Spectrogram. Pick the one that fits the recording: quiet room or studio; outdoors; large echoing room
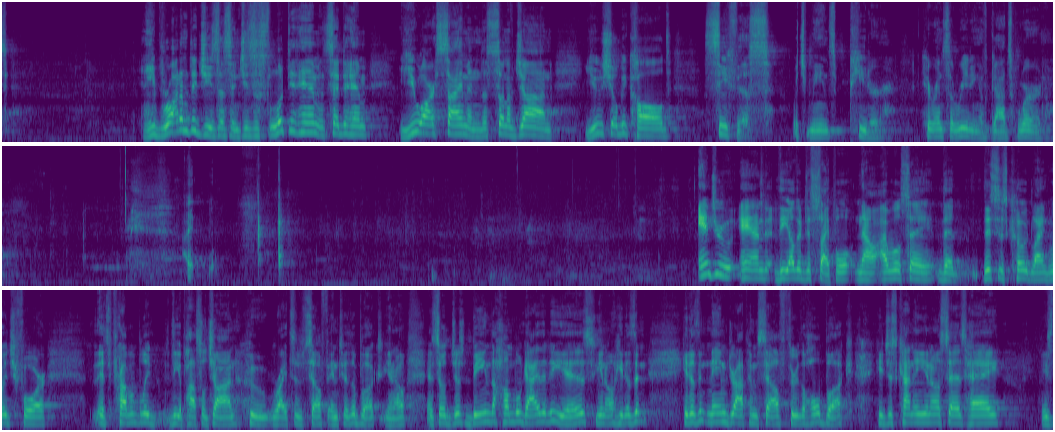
large echoing room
